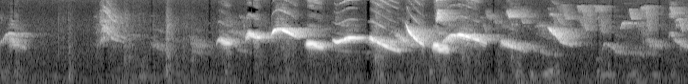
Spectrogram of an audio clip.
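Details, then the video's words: Caged Green-winged Saltator (trinca-ferro), Brazil, disputing in song: after a quiet start with a few thin notes, a loud burst of rapid, slurred, descending whistles follows, then softer trailing phrases. "Trinca ferro disputando!!!"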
